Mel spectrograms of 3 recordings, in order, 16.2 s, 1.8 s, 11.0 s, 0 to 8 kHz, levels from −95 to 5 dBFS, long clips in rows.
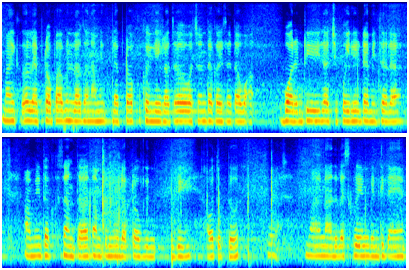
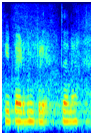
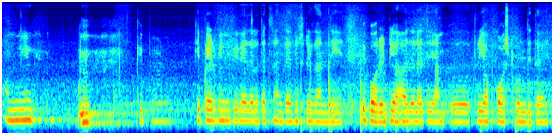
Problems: background sounds at intervals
